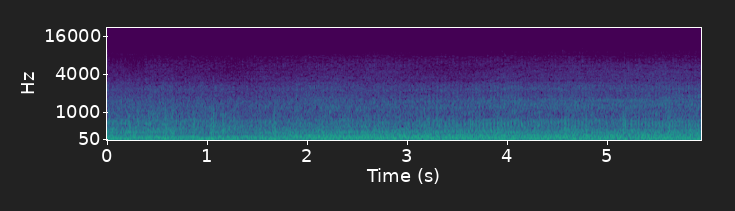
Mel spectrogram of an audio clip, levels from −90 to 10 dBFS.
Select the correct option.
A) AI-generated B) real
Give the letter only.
B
